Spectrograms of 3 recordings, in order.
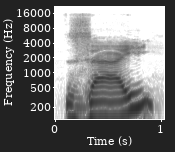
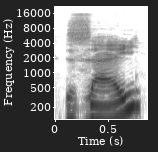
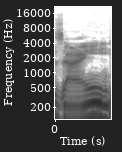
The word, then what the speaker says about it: ز: Zai is actually pronounced as Zai, or you can pronounce it as Za. You can say Za, or you can say Zai. So the pronunciation Zain is actually not correct. Okay, Zain. It's not like Zain.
